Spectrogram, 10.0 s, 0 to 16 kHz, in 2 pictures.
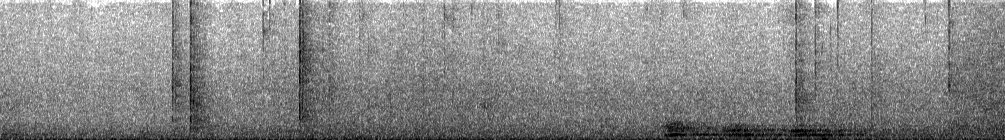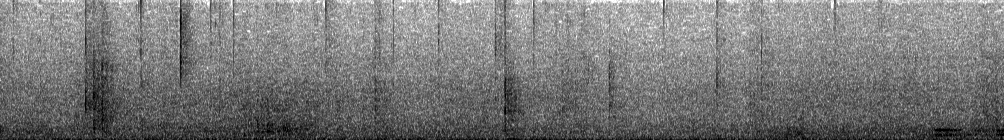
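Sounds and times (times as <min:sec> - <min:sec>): wood fire crackles: 0:00.7 - 0:02.9, 0:04.7 - 0:08.9.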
